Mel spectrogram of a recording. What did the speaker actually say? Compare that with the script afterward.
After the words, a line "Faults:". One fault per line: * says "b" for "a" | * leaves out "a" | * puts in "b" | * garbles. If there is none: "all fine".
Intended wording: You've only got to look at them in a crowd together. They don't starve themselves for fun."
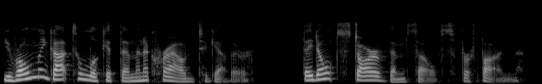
You've only got to look at them in a crowd together. They don't starve themselves for fun."
Faults:
all fine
